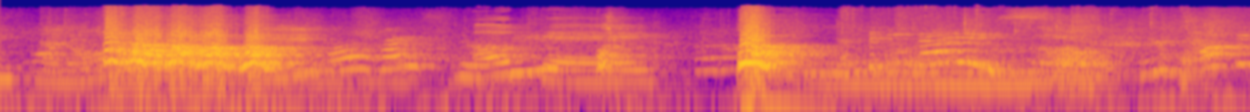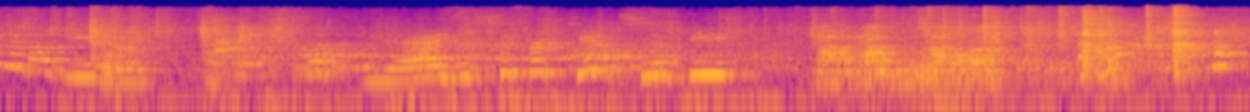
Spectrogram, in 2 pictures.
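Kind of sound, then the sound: animal, golden doodle dog barking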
